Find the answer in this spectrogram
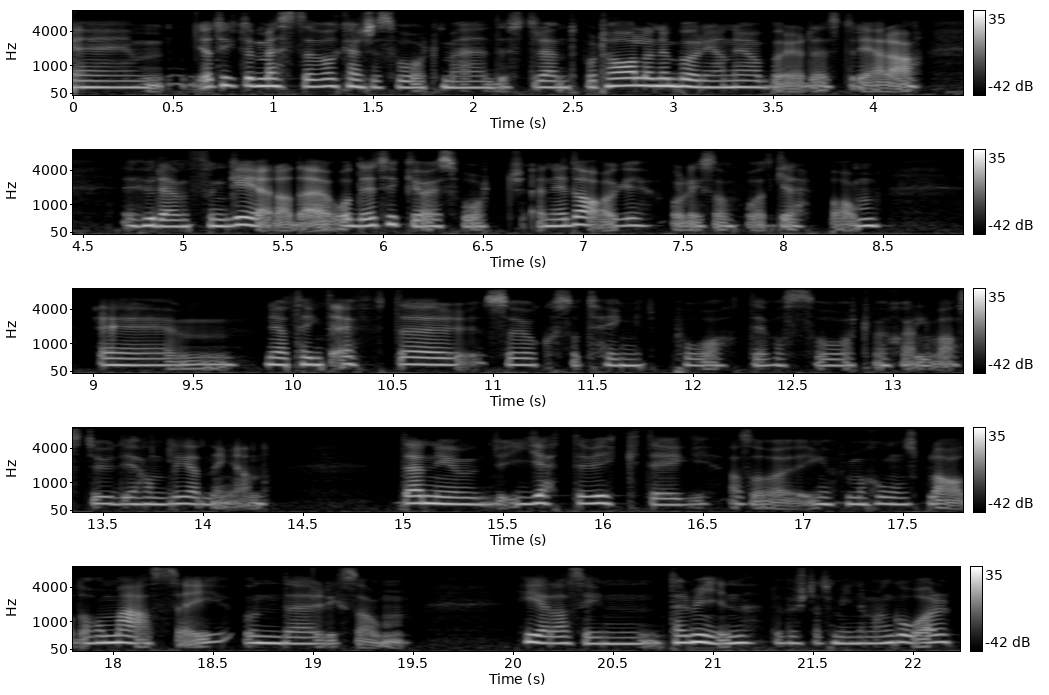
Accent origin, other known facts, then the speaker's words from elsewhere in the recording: Gävle, Gävleborg County, Sweden; moved away as an adult; now in Uppsala, Sweden; jag är från Gävle egentligen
